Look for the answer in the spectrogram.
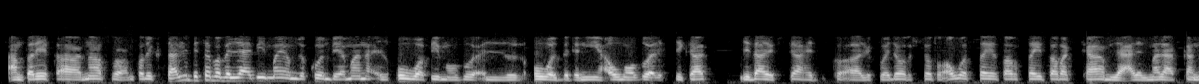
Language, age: Arabic, 30-49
